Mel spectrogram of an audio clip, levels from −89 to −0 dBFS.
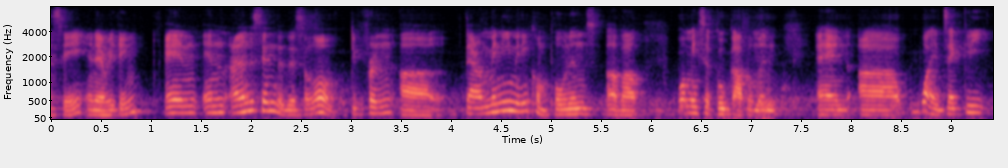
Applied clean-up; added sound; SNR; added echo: neural separator model SepFormer DNS4.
